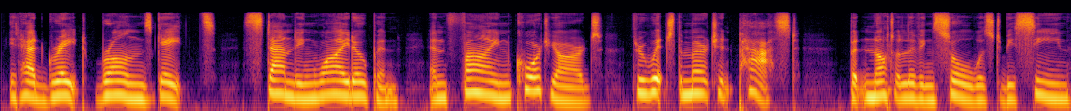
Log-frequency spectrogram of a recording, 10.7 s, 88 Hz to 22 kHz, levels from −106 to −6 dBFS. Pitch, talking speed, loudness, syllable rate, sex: 180 Hz, 145 wpm, -20 LUFS, 3.6 syllables/s, female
